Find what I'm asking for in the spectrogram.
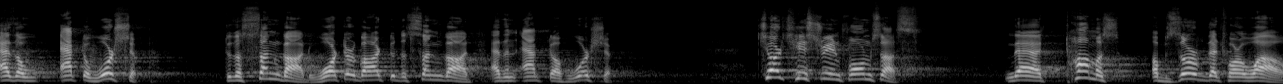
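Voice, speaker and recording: A man speaks in an Indian accent at a fairly slow pace, with long, frequent pauses. His tone is animated and his pitch swings very widely. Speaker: preacher. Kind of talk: sermon.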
